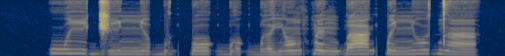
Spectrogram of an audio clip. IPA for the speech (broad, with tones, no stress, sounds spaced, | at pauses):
w iː˦˨ d͡ʒ iː˨ ɲ ə˧ b ə˧ k͡p oː˧ ɡ͡b oː˨ ɡ͡b ə˨ j ɔ̃˦ k͡p ɛ̃˧ ɡ͡b aː˦ k͡p ə˧ ɲ u˦ d ã˨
